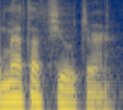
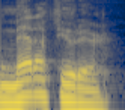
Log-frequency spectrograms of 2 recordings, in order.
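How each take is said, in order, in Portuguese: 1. É dito com sotaque brasileiro. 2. É dito com sotaque americano. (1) "Nós adotamos aqui o" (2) "O americanizado é"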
